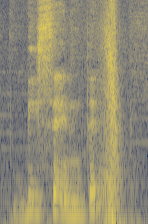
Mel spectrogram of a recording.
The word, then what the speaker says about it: Vicente: Remember that the V and the B in Spanish sound exactly the same.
